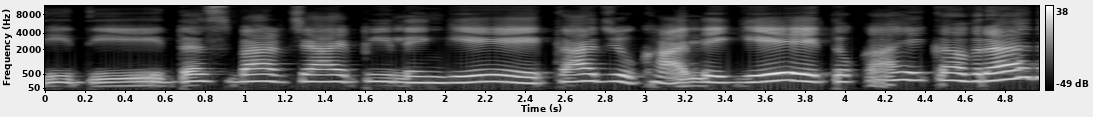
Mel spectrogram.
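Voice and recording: This put-on character voice has a clear, smooth tone with vocal fry, fairly even intonation and a slow pace. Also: woman, fairly high pitch for a woman.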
